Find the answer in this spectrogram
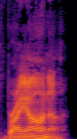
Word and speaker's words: Bryanna: I pronounced it because she did write in her email how to pronounce her name, B-R-I as in bright, so Bry, and then on as in on, and then na as in banana. So I think it's Bryanna, I think is what it is.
